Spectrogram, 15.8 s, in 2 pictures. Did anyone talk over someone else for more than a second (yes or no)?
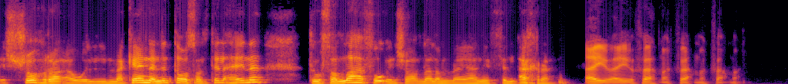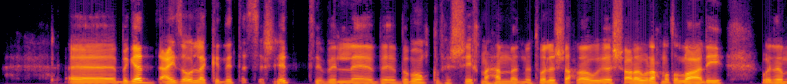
no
